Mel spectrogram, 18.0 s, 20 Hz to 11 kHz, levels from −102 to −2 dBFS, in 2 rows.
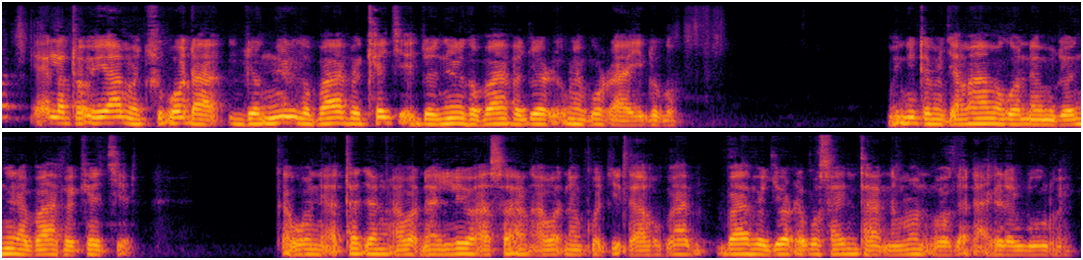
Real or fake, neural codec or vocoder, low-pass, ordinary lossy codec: fake; vocoder, 22.05 kHz, 80 mel bands, Vocos; 9.9 kHz; none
